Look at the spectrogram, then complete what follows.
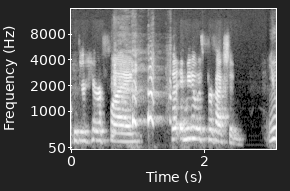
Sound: laughs

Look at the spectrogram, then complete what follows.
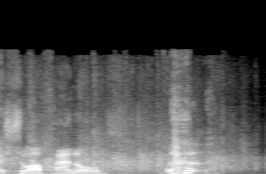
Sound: audience applauding

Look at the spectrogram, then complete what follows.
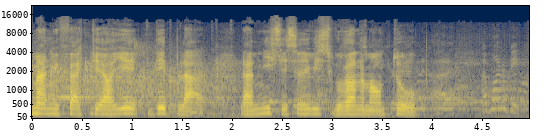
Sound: applause

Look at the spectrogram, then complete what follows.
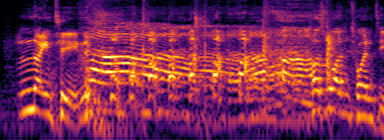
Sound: gasping

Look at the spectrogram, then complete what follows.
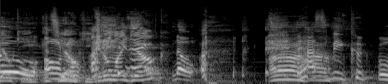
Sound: laughs

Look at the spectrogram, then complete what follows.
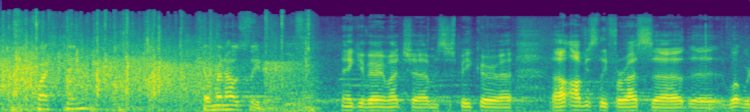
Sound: applause

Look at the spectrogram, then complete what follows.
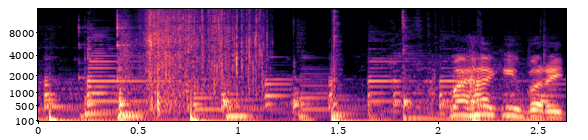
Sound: footstep crunching softly

